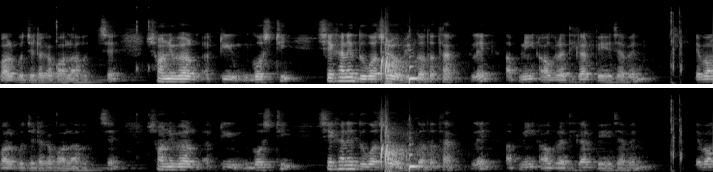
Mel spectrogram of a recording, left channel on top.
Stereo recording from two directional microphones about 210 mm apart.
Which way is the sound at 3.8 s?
Centre (ahead or behind).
